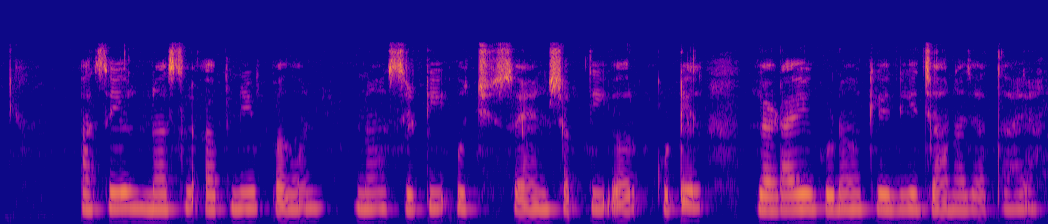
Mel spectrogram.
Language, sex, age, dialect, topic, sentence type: Hindi, female, 18-24, Kanauji Braj Bhasha, agriculture, statement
